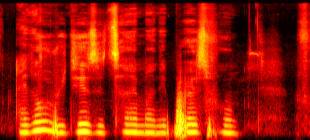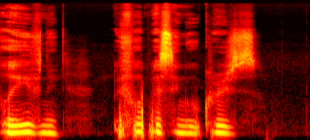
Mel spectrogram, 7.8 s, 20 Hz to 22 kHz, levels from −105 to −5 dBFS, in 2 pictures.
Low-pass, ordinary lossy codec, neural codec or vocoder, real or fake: none; none; vocoder, 48 kHz, 128 mel bands, Vocos; fake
